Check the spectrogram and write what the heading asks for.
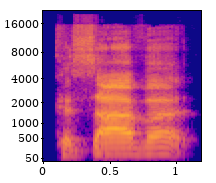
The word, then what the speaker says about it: cassava: But Ugali, maize, correct the pronunciation. M-A-I-Z-E, maize, cassava, C-A-S-S-A-V-A, cassava, Mhm.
